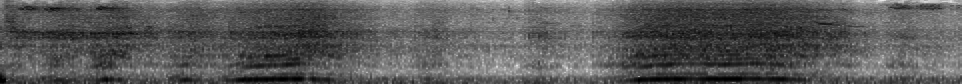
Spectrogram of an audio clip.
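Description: Distant chainsaw revved twice, its pitch swelling up and falling back each time.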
